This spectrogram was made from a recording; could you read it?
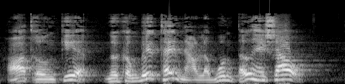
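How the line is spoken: Angry loud shout. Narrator (Vietnamese): Ngọc Đỉnh phu nhân tức giận thét lớn

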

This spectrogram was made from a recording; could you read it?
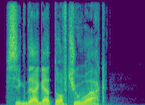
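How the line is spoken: Booming voice in head. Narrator (Russian): прогудел его голос у меня в голове

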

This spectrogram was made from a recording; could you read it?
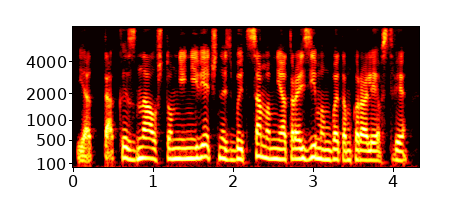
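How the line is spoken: Smirking snort. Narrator (Russian): хмыкнул Седрик

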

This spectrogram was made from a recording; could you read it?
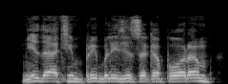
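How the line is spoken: Yelling. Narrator (Russian): заорал он

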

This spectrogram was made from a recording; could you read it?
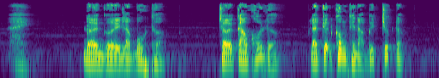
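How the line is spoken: Stunned, sorrowful sigh. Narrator (Vietnamese): Tiêu Ung Linh lập tức sững sờ, sắc mặt cũng có chút bị ai thở dài nói

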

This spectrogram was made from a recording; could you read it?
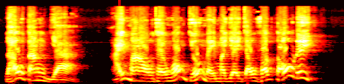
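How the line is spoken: Shouting at opponent. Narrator (Vietnamese): Đệ nhị điện Minh Dương thét vào mặt của địch thủ

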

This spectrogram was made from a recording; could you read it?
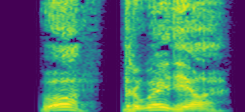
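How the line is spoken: Exclaiming. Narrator (Russian): воскликнул Николай

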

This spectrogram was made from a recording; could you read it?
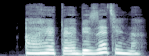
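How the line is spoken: Hoarse, strained. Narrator (Russian): хрипло выдавливаю

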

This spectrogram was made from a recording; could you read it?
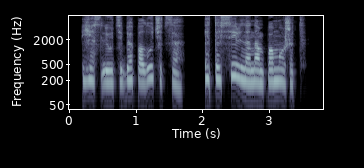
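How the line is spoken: Surprised breathy. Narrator (Russian): выдохнула с удивлением

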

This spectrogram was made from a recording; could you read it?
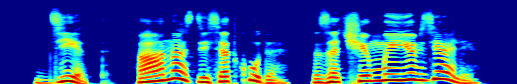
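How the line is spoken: Roaring. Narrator (Russian): взревел я

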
